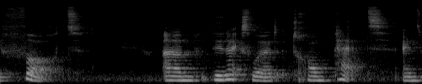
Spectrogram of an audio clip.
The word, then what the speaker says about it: forte: But if we're describing a girl, we have to add an E to the end. And now we do pronounce the T, so we say forte.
